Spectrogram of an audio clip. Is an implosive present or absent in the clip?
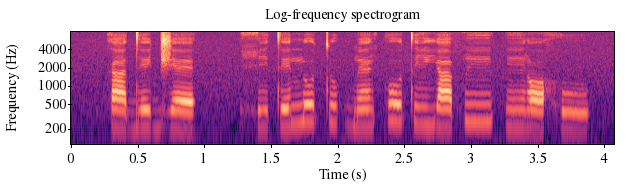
absent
